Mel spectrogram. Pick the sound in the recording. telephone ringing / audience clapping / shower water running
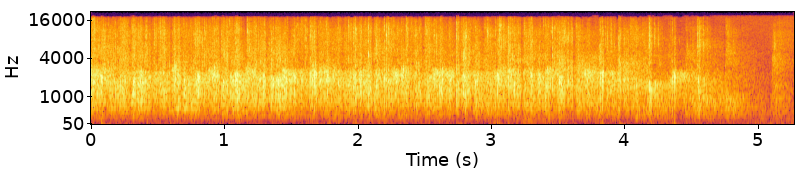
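audience clapping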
